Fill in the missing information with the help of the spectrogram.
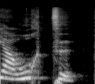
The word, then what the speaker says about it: yaourt: Eu pronuncio todas as letras dessa palavra, porque é uma palavra que vem de outra origem e a língua francesa pegou. Então, quando a língua francesa ela pega uma palavra de outra origem, de outra raiz, de outra língua, o que que acontece? Os franceses pronunciam cada letra, porque tem uma regra geral em francês que não pronuncia o T. E por que que yaourt pronuncia o T? Porque não é uma palavra francesa, tá bom?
